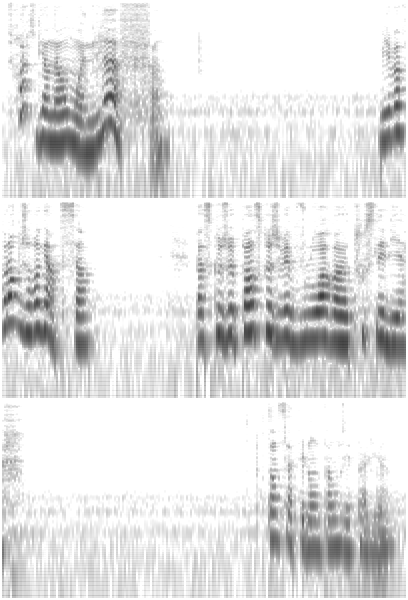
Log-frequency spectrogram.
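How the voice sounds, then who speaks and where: A woman's voice: on the high side, normal speed, pauses often, a little mellow. A young woman vlogging in a casual, rambling way, chatting to her viewers with lots of fillers and restarts. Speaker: diamond painting vlogger. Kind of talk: casual chat to camera.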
